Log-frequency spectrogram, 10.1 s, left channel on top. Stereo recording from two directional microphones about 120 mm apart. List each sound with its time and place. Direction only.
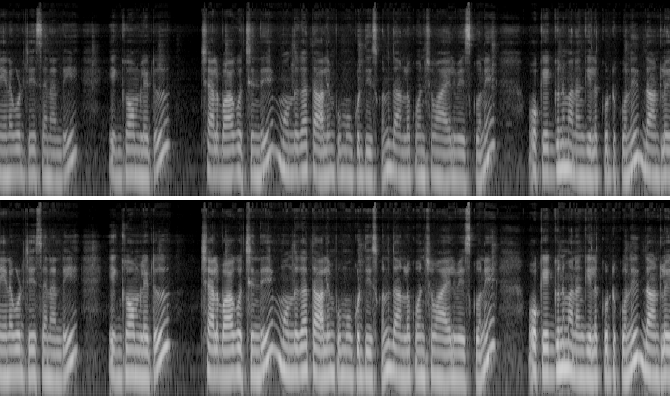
0.0 s speech: 30° right (ahead or behind)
